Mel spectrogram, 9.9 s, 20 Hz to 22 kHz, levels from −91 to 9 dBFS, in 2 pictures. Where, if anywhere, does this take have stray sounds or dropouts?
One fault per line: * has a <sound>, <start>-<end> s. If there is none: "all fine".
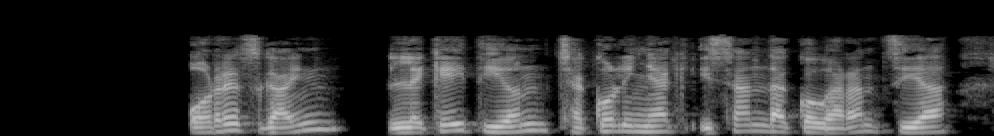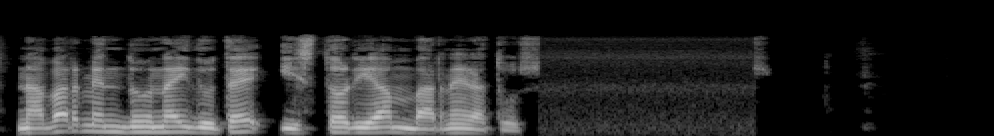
all fine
